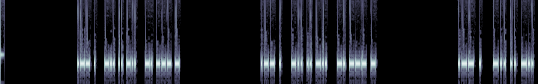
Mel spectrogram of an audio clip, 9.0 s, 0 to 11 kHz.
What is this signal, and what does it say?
Morse code, heard as a keyed tone, about 46 wpm, 700 Hz. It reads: WE DID NOT WE DID NOT WE DID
